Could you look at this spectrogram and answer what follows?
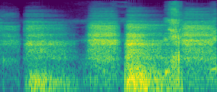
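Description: A voice imitating heavy breathing, loud, close gasping inhales and exhales in three long drawn-out breaths with brief pauses between.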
